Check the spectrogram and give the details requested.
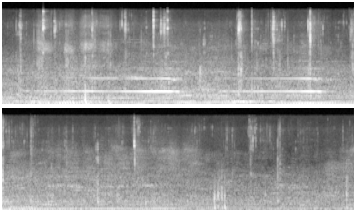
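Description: Close-up wet chewing and mouth clicks of a person eating rice mixed with vegetable curry by hand, with two long steady tones in the first half. The clicks thin out in the last few seconds.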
